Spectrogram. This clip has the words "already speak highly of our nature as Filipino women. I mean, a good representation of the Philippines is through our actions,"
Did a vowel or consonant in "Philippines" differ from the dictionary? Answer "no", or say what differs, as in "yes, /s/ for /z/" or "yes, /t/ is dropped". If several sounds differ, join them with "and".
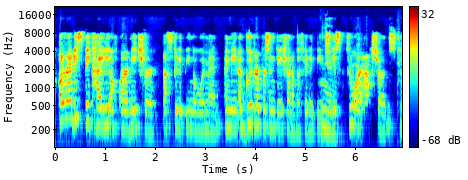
yes, /s/ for /z/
